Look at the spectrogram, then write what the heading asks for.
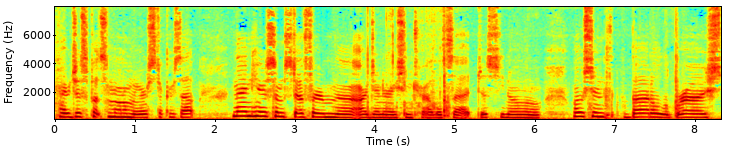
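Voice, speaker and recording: A young woman whose voice is on the high side and darkish leads a casual, rambling tour of her small carpeted room at home, full of giggles, apologies and self-deprecation. Audio is from the handheld camera's built-in mic, noisy and amateur.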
